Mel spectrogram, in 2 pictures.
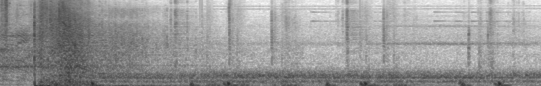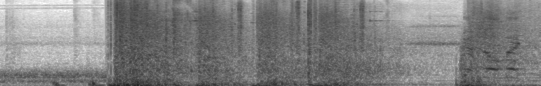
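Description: Heavy gunfire in Red Dead Redemption rattles in repeated close shots and volleys, with a louder burst of fusillade midway and another near the end, layered with game sounds and shouting voices.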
